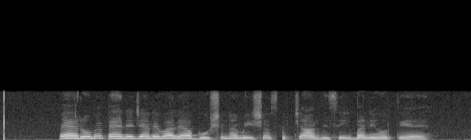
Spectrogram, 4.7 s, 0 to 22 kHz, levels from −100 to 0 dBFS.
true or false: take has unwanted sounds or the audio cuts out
true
